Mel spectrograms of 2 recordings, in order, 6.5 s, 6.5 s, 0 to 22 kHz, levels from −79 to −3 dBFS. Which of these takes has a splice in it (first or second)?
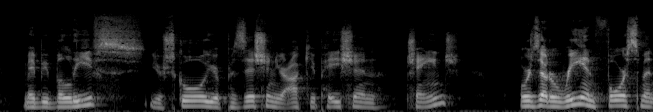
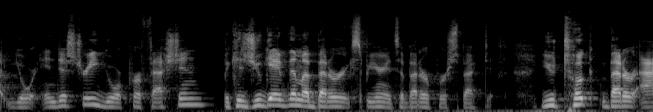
second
